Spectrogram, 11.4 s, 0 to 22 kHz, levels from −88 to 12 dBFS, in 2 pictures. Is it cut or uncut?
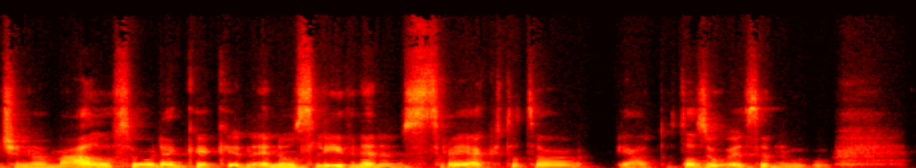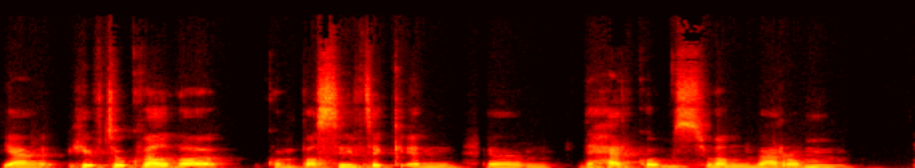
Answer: cut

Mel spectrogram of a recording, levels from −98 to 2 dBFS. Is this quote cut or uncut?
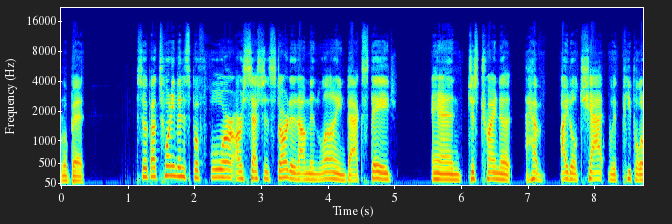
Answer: uncut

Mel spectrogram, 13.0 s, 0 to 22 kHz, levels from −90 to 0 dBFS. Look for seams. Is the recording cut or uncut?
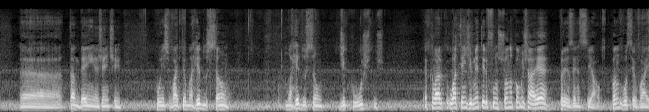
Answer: uncut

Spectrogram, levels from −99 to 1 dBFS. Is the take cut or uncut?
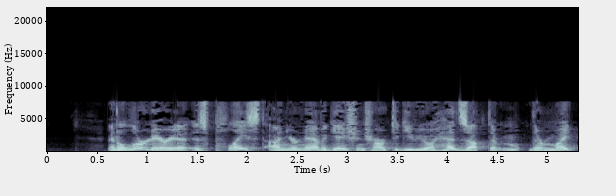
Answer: uncut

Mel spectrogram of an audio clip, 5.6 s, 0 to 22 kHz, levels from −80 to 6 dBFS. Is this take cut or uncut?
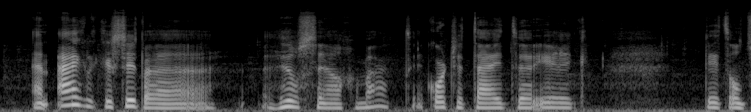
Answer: cut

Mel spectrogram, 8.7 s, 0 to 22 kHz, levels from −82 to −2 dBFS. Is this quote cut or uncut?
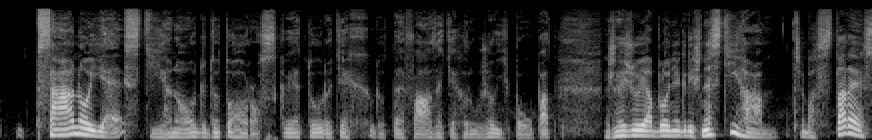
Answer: cut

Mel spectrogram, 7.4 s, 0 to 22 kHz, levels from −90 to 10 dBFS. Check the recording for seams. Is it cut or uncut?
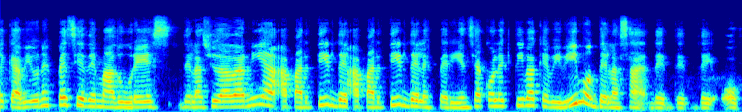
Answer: cut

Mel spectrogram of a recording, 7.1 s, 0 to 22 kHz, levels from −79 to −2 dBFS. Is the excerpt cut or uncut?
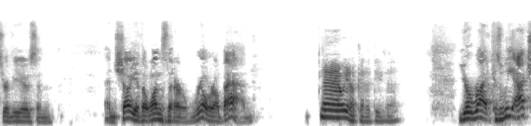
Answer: uncut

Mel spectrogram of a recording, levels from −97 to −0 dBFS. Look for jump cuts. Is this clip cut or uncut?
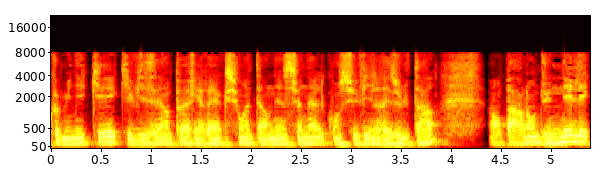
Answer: cut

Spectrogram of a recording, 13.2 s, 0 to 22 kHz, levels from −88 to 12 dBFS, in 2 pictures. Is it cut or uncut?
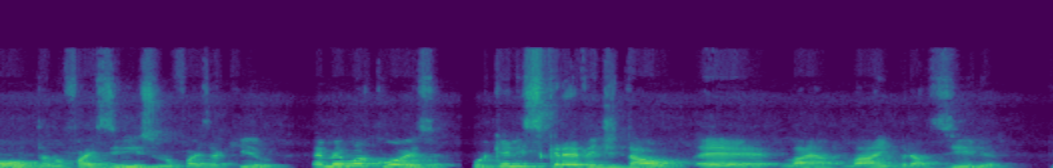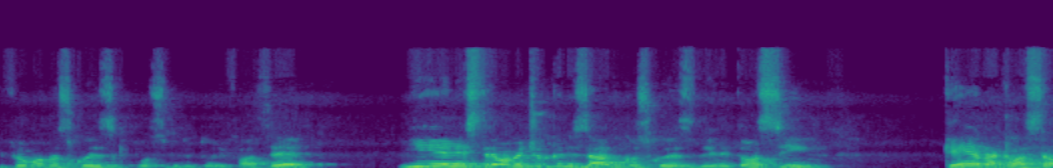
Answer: cut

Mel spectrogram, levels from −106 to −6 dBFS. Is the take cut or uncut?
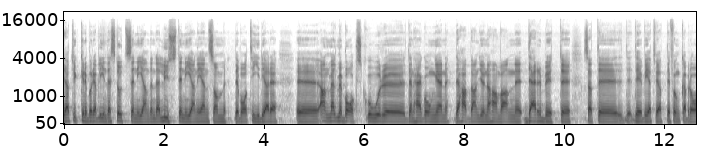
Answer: uncut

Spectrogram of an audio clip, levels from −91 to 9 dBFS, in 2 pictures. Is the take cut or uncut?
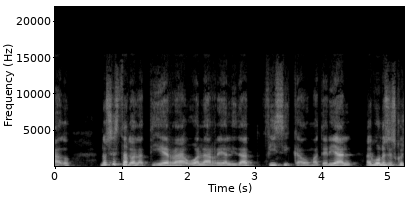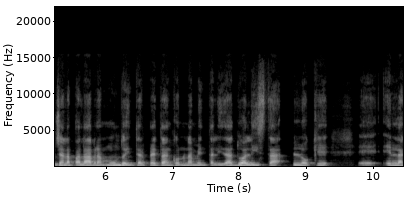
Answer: cut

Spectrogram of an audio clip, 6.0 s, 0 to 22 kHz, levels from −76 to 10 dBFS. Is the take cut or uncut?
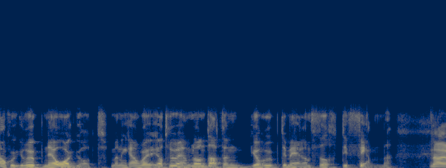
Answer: uncut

